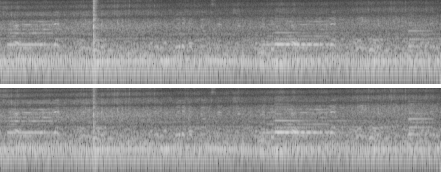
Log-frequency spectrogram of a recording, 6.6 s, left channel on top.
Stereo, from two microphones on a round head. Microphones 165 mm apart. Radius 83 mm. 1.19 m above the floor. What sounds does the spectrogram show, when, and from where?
0.0 s a vehicle: 20° right (ahead or behind)
1.4 s a door slam: 30° left (ahead or behind)
4.1 s a piano: 45° right (ahead or behind)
